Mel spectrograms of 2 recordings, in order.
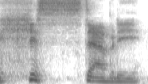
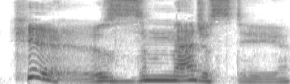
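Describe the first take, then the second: First: It is said in an ordinary, casual voice. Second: It is said in a lofty, pompous voice. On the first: The speaker calls it wrong. "They don't pronounce it like" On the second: The speaker calls it right. "They do the high and mighty voice"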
